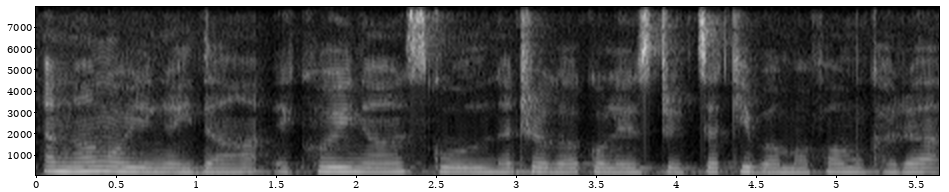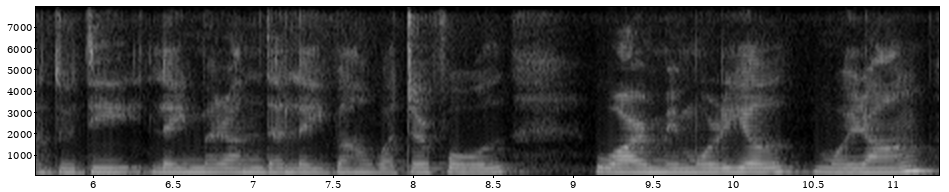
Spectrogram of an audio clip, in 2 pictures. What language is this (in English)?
Manipuri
